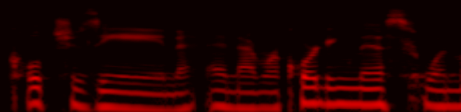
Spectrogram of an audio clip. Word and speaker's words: colchicine: I noticed when I was editing this week's episode that I kept saying colchicine. I said it so many times, and I even knew how it's pronounced. It's pronounced colchicine.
